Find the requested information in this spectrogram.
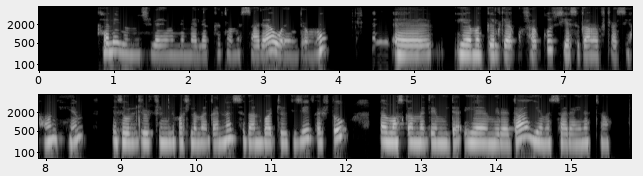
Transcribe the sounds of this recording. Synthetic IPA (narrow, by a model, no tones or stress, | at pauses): kʰələjbəmːɨt͡ʃɪləwjɛmːɨnːɨmːələkːət̪ʰəwməsːaɾjawɔjɪmd̪əɡmo̞ | jɛməɡəlɡjakʼu̥sakʼːusjɛsɨɡaməft̪ʼasiho̞njɪhɪm | jɛsəwlɨd͡ʒo̞t͡ʃːɪnlɨfat̪ləməkʼənːəsːɨɡanbat͡ʃːɨɾɡize̞fəʃt̪ʰo̞ | ləmaskʼəmːət̪ʼjɛmːiɾəd̪ajɛməsːaɾjajnət̪nəw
